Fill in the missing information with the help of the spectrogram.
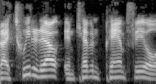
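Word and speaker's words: Pamphile: been called him Kevin Pam Ville and Kevin Pam I'll but his name is actually you pronounce it Pam fee because he's he's uh yeah exactly Haitian French and we gave away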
